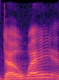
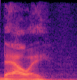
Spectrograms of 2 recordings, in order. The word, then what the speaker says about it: Douay: I think I've heard them pronounce that Douay. – Douay.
